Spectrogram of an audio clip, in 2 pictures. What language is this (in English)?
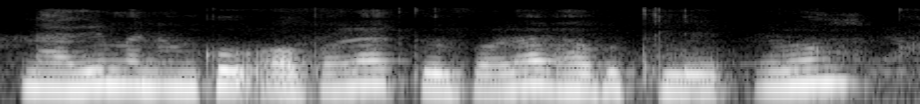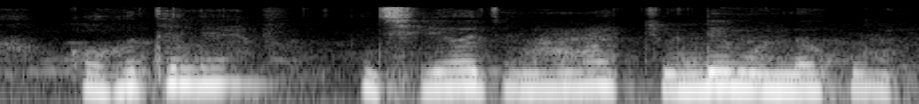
Odia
